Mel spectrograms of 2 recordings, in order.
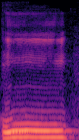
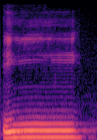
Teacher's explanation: والحرف الثاني إي اللي هي الياء المادية. إي من أين تخرج الياء؟ من وسط اللسان. قال إمامنا الجزري: والوسط فجيم الشين ياء.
